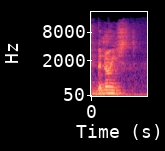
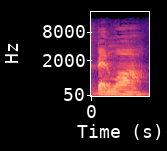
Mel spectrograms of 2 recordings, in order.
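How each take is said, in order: First: The S in the name is sounded. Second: The S in the name is silent. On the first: "it is Benoist" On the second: "unless it's a silent S, then it's Benoit"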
